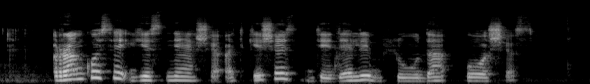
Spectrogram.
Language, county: Lithuanian, Šiauliai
